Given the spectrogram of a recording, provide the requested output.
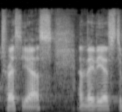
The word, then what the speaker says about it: Tres: Tres is a Spanish word for ThreeJS, and it's pronounced Tres, and in reference of the library.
